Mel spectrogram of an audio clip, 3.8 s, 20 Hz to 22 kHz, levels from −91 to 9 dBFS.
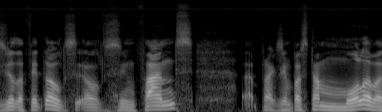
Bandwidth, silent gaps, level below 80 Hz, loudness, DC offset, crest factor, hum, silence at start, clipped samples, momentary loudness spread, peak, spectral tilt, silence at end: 18 kHz; none; -66 dBFS; -34 LUFS; under 0.1%; 20 dB; none; 0 s; under 0.1%; 13 LU; -14 dBFS; -7 dB/octave; 0 s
